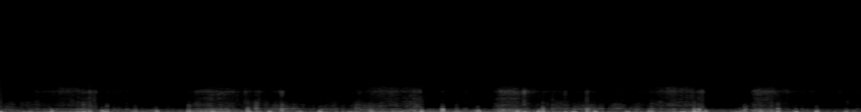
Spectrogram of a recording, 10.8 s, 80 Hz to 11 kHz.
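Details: Subject b1 during rebreathing, 10-lead recording: low regular heartbeat thumps under steady breathing noise, with periodic louder breath-like rushes; heart sounds.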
